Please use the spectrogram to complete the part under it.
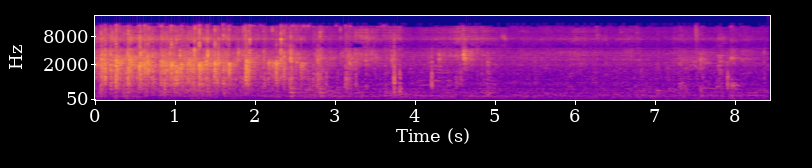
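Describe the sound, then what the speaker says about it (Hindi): Audience applause at a stage event, a broad wash of clapping that starts loud and gradually thins and fades, with speech-like sounds over it. "जोरदार तालियां।"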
